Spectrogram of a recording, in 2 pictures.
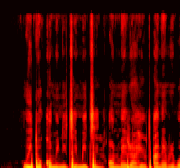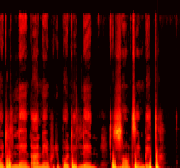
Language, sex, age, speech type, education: Nigerian Pidgin, female, 15-29, spontaneous, tertiary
